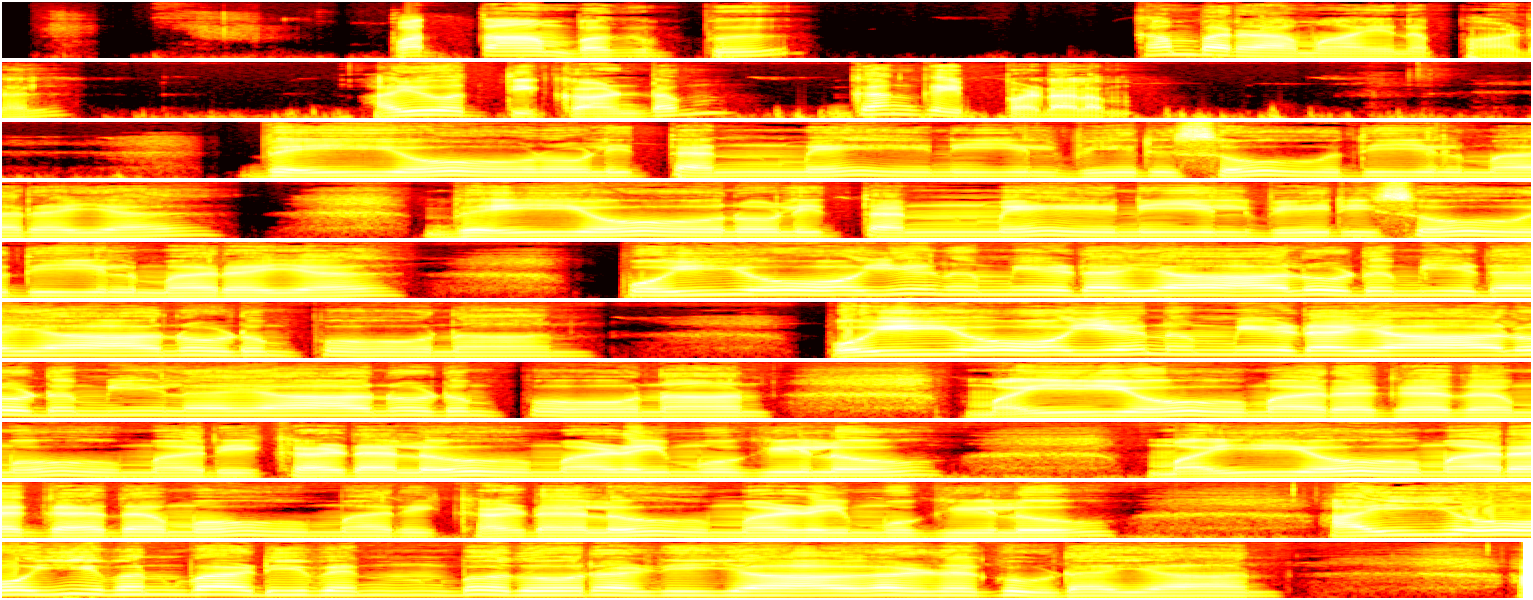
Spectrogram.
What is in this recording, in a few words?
tamil memory poem; namma kalvi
